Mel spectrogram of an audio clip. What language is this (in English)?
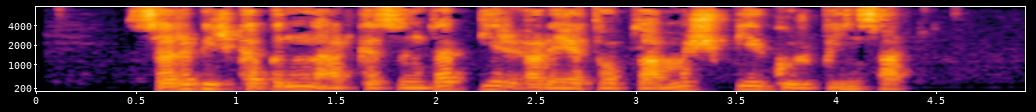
Turkish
